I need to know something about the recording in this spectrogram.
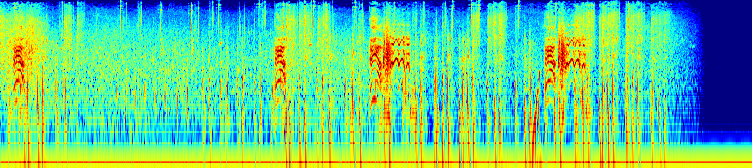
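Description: A horse's hooves pound rapidly on a dirt path.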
